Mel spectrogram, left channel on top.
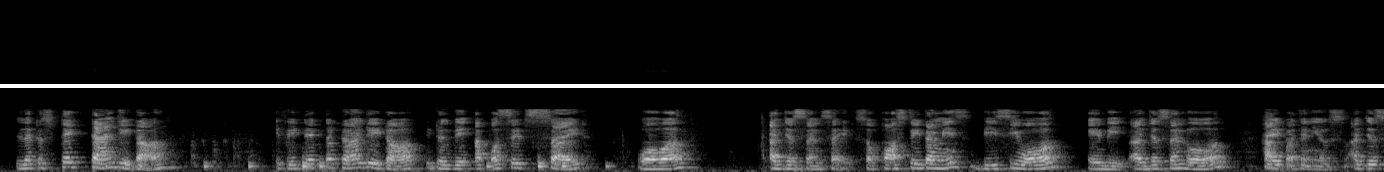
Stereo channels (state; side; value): silent; left; 59 dB below the other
